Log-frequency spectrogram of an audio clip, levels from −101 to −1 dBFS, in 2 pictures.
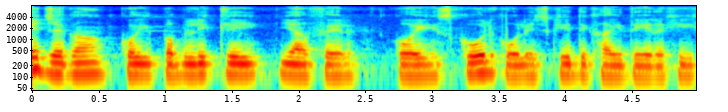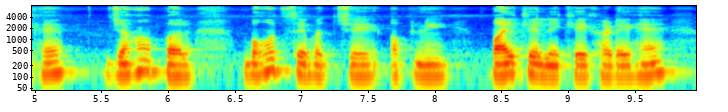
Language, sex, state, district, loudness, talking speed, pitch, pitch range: Maithili, male, Bihar, Kishanganj, -21 LUFS, 145 wpm, 110 Hz, 105-120 Hz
